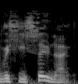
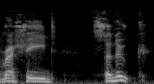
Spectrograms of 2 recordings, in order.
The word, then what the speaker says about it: Rishi Sunak: mispronounce his name so instead of saying Rishi sunak he called him Rasheed Sanuk and I'm afraid he's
